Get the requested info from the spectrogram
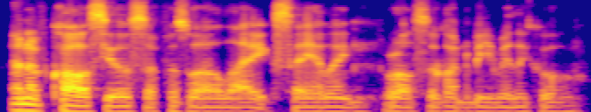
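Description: A man talks casually as a guest on a podcast. His voice sits on the low side, and the sound is dry and close. He speaks in an easygoing, tentative way with small fillers. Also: little pitch movement, racing, darkish tone, no echo. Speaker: podcast guest, game company QA analyst. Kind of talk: casual chat.

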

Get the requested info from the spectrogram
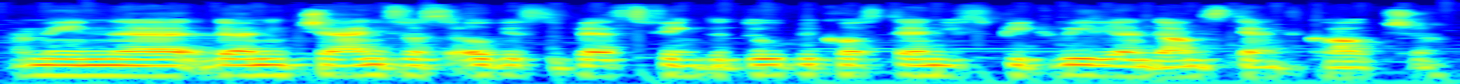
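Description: A man's voice: lowish voice, flat delivery, a little mellow, soft background music. A man from Switzerland with a Swiss accent, a podcast guest talking frankly and often restarting his sentences. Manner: frank, halting, restarts phrases mid-sentence. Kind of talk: casual interview conversation.

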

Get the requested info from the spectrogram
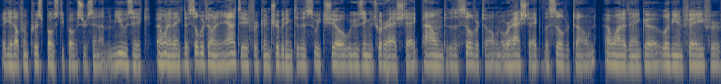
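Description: A man with a creaky voice hosting a sleep podcast in a halting, meandering, informal monologue that often doubles back on itself. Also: medium pitch, monotone, a bit bright, no room sound, studio quality. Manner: halting, meandering, self-interrupting. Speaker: podcast host.

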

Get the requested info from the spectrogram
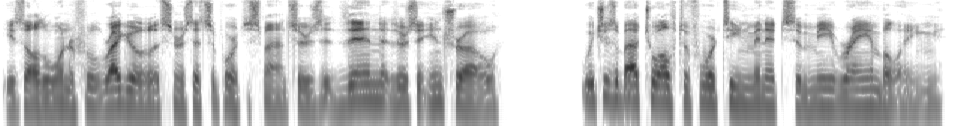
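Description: A man with a creaky voice hosting a bedtime podcast in a meandering, halting ramble that keeps interrupting itself and drifting off topic. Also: medium pitch, level tone, dry recording, clean studio sound. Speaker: podcast host.

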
